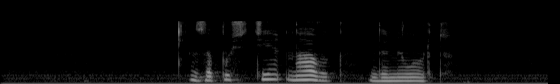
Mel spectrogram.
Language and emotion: Russian, neutral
